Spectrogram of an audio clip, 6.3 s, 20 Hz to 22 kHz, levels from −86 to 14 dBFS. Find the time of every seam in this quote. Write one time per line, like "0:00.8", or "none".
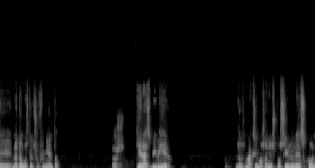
0:02.5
